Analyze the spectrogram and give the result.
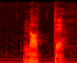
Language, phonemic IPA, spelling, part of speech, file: Italian, /ˈnɔtte/, notte, noun, It-notte.ogg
